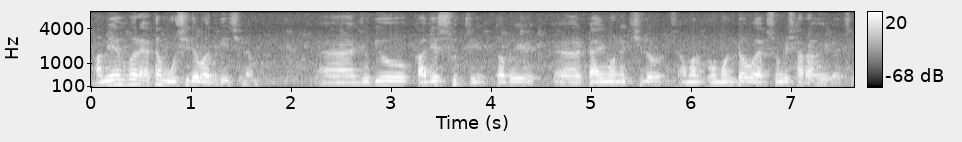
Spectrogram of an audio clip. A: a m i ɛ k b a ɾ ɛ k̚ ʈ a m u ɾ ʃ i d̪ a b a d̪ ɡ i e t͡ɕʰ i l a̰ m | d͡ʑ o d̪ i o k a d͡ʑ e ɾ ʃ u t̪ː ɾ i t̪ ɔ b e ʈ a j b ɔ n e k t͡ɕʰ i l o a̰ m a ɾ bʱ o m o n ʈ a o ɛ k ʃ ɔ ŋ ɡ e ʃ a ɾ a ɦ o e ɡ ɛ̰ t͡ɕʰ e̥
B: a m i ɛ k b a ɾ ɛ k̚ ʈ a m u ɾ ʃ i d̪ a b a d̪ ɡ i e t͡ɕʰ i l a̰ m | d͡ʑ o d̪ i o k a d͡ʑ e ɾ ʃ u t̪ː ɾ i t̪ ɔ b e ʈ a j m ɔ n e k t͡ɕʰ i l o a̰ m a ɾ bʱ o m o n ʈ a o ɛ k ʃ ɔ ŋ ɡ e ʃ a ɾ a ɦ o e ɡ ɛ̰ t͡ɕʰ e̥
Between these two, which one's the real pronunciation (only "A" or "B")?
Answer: B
